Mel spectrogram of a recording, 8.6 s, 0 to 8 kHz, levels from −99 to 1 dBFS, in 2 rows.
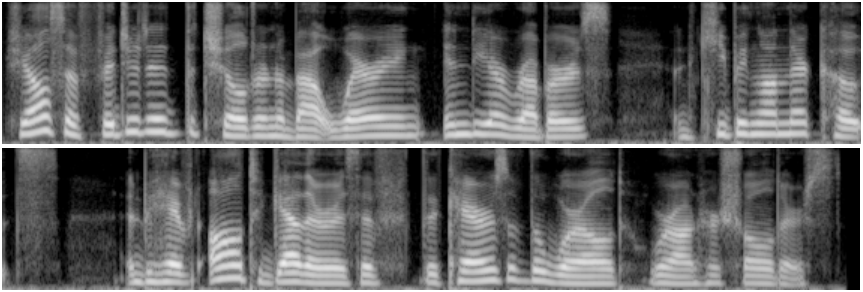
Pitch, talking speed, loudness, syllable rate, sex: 190 Hz, 195 wpm, -18 LUFS, 5.9 syllables/s, female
